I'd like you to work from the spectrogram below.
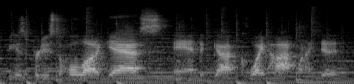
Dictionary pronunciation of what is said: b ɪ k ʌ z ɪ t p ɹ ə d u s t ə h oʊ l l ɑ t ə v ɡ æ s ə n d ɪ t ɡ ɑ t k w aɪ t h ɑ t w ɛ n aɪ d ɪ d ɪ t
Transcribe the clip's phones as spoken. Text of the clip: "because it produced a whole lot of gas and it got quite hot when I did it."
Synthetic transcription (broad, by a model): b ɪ k ʌ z ɪ t p ɹ ə d u s t ə h oʊ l l ɑ t ə v ɡ æ s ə n ɪ t ɡ ɑ t k w aɪ t h ɑ t w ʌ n aɪ d ɪ d ɪ t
